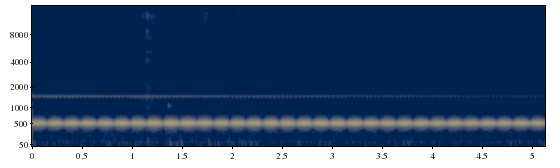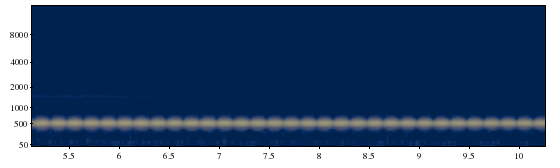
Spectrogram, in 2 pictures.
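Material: Bronze.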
